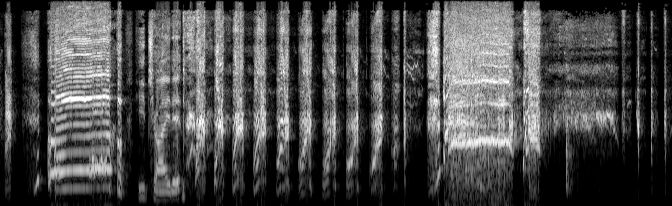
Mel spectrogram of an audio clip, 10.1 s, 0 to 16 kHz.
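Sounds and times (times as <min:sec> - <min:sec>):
woman screaming: 0:06.6 - 0:08.2.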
